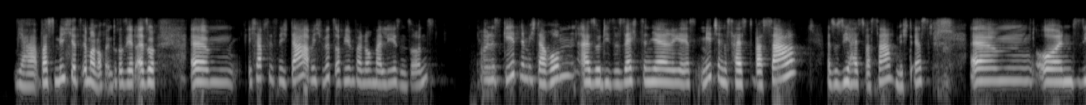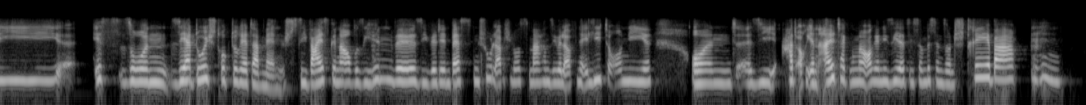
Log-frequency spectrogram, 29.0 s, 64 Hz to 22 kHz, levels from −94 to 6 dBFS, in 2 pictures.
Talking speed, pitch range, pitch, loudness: 180 wpm, 225-260 Hz, 240 Hz, -28 LUFS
